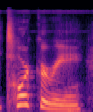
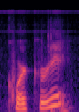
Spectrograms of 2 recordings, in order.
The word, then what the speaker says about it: Corkery: It's Corkery. If you think County Cork and County Curry, Corkery.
